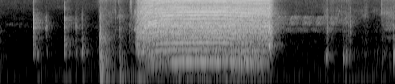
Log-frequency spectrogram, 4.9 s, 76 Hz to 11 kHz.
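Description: A power drill backs screws out of the antenna housing on a 1983 Mercedes 300D: one loud, steady whirring burst of about two seconds, framed by quieter handling clicks and knocks.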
